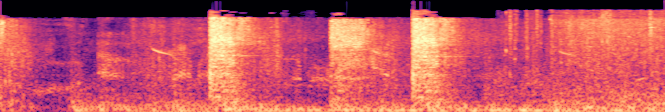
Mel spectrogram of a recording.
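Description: A heavy explosion booms.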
